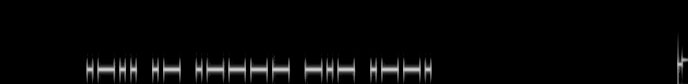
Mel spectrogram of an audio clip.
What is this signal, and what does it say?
Morse code, heard as a keyed tone, about 21 wpm, 700 Hz. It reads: LA1KP
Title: DXCC-100 Call Signs - 5 Characters - 22wpm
